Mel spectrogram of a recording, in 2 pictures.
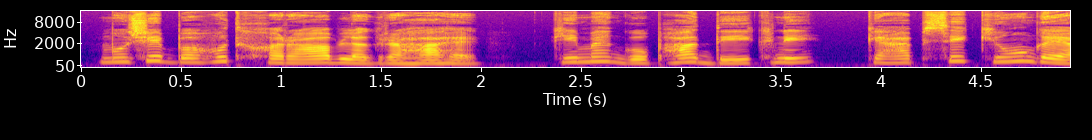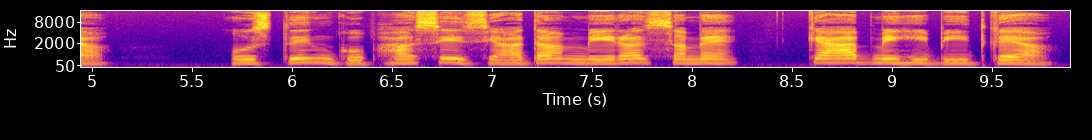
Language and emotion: Hindi, sad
